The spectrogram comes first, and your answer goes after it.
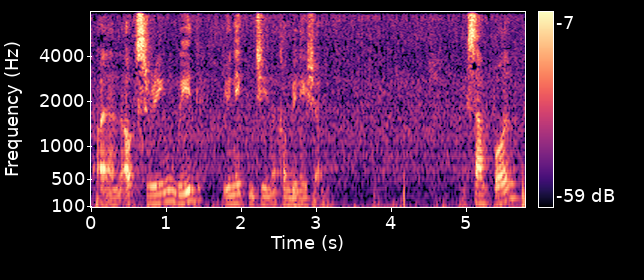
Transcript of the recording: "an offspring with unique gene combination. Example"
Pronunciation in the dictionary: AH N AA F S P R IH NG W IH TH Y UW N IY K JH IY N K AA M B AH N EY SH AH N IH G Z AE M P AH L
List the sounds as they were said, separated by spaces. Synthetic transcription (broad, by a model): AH N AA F S R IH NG W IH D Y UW N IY K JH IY N K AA M B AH N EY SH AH N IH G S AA M P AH L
